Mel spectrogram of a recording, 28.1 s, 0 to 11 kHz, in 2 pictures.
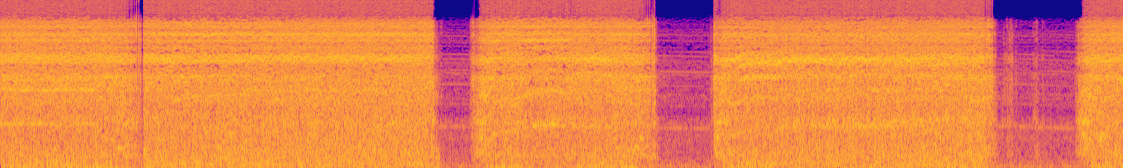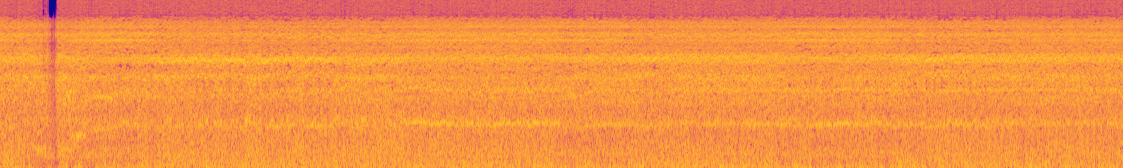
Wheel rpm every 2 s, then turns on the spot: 180, 180, 150, 170, 90, 210, 90, 140, 210, 230, 220, 230, 230, 230.
none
